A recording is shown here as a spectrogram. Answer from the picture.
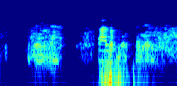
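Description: A woman's short non-word vocal sounds close to the microphone. There is a brief burst about half a second in, then a louder, harsher one with a low thump about a second and a half in.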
